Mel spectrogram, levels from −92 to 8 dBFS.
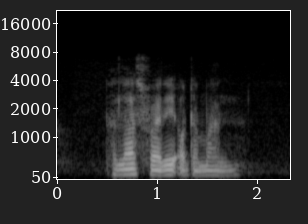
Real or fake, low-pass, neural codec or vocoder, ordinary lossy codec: real; 7.2 kHz; none; Opus, 24 kbps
